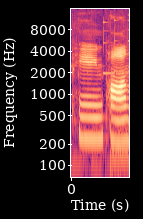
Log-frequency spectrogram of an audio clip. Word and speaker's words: Pinpon: n p 0 n pronounced ping-pong like ping-pong almost and I know you've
